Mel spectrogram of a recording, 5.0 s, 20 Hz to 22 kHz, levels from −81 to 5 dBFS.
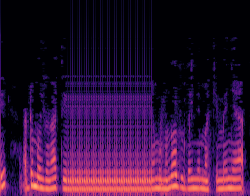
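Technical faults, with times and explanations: throughout – WMA compression: The speech carries a washy, ringing quality, with hiss that swells and fades along with the speech rather than sitting at a steady floor, and nothing is heard above about 10.1 kHz. This is likely a transform codec working at a low bitrate, in keeping with around 32 kbps, where long blocks smear quantisation noise over tens of milliseconds. That breathing, smeared noise tells it apart from MP3-style swirling artefacts or a simple low-pass filter.
1.35–3.03 s – system hang loop: After "andũ moigaga atĩ" the audio locks onto one 46 ms slice and repeats it exactly, about three dozen times, until "mũno no" resumes. The sound card kept replaying its ring buffer while the system stalled, and the length fits a 2048-sample buffer. At a 21.5 Hz repeat rate it comes across as a rough, rapid stutter bordering on a buzz. Because every cycle is identical, it differs from a dropout or a scratched-record skip.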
